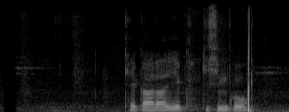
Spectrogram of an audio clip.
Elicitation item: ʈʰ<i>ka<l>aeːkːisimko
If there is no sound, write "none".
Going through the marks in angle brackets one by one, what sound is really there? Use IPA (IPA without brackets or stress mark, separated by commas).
e, ɾ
